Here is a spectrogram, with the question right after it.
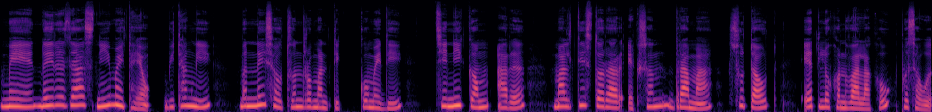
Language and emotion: Bodo, neutral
